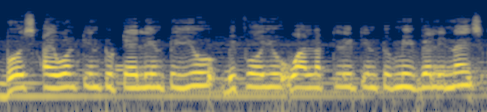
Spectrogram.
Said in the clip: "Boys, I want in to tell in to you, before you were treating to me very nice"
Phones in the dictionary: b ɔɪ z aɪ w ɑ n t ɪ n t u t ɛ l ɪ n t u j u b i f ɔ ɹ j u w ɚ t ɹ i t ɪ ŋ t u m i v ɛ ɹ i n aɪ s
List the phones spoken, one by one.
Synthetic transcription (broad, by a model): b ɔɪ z aɪ w ɑ n t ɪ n t u t ɛ l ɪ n t u j u b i f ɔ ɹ j u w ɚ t l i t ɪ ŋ t u m i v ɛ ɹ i n aɪ s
